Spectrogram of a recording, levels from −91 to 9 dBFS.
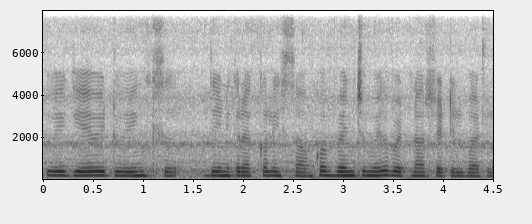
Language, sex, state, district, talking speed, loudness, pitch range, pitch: Telugu, female, Andhra Pradesh, Anantapur, 185 wpm, -15 LUFS, 175-190 Hz, 185 Hz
